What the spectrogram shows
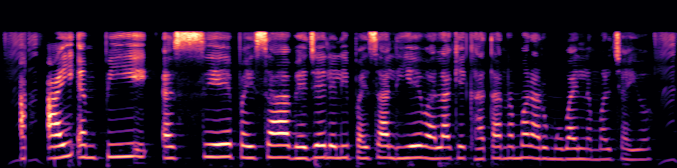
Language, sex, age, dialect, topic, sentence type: Maithili, female, 18-24, Angika, banking, statement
